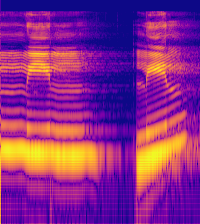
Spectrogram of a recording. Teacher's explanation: alif lam menghadapi huruf qamariah yaitu mim cara bacanya lam dibaca jelas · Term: alif lam qamariah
